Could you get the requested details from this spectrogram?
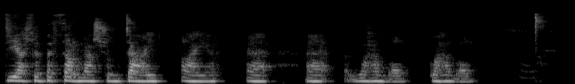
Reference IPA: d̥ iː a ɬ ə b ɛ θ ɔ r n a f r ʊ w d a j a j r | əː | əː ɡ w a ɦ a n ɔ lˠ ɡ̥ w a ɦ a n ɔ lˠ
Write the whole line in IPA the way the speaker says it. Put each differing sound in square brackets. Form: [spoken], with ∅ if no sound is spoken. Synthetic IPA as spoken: d̥ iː a ɬ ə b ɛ θ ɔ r n a [s] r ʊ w d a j a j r | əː | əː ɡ w a ɦ a n ɔ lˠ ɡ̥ w a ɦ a n ɔ lˠ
